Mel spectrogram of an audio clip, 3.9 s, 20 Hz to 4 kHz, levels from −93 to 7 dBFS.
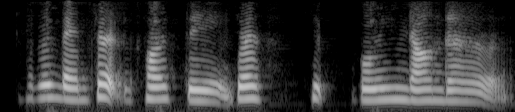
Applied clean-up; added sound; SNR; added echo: neural mask model DeepFilterNet 3.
